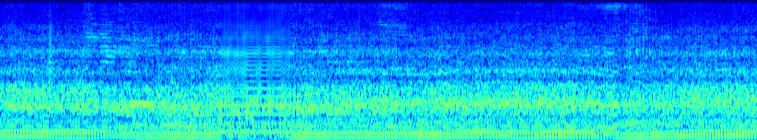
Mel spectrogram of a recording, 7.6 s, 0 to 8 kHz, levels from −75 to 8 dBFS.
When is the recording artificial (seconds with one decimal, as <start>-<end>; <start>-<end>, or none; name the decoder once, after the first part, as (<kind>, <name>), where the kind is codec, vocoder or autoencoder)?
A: 2.2-2.9 (vocoder, Vocos)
